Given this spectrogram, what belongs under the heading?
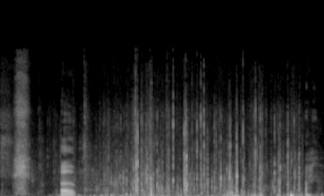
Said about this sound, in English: May I get a cough drop or will that distract you? You can. Okay. Just unwrap it quietly, please.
